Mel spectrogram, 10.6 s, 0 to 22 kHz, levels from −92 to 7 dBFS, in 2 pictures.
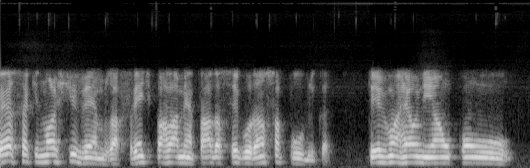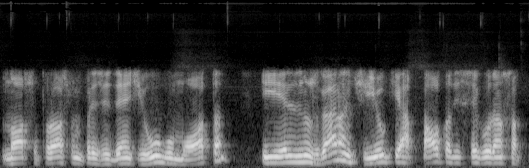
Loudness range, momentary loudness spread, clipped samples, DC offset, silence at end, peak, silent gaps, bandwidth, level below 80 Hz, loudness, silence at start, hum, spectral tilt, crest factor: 2 LU; 7 LU; under 0.1%; under 0.1%; 0.1 s; -2 dBFS; none; 4.2 kHz; -62 dBFS; -14 LUFS; 0 s; none; -9.5 dB/octave; 12 dB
